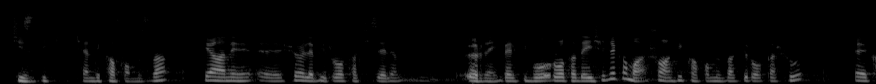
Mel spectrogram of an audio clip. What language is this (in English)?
Turkish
